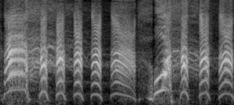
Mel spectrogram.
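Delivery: high, loud cackling villain with a shout; evil villain laugh. Shown as a demonstration. Host demonstrating the villain part to a volunteer, evil cackle. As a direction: cackle then snarl the threat like a pantomime baddie. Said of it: "you take a big step forward and you go".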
